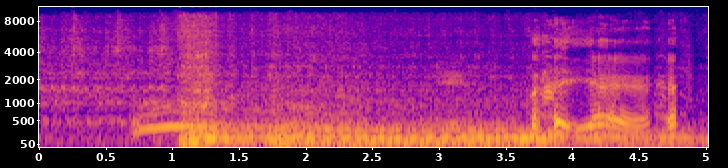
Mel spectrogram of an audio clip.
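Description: A car engine idles with a deep rumble.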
